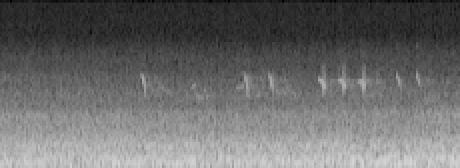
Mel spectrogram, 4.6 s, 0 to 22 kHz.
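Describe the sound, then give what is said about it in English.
A bird, recorded and identified as bird J9, gives a series of about eight short, high chirps, spaced irregularly and growing more frequent toward the end, with bird 27 responding, over a steady low rumble of background noise. No one speaks. “Start recording bird J9.”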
